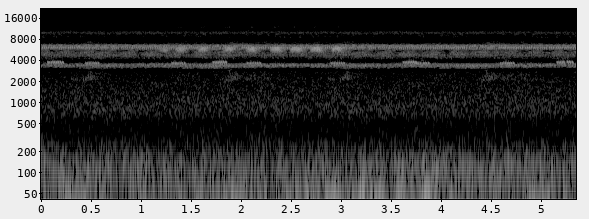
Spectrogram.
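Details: Crickets at night in a relaxing night ambience, a dense high chirping chorus with steady bands and a faint pulsing of louder chirps in the middle, low background hiss beneath.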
